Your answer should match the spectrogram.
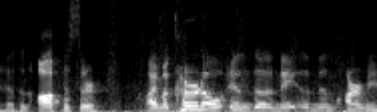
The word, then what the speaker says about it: colonel: thought that they said Colonel okay so there's a history with this word it's a military word the spelling is from Italian but the pronunciation is kind of French okay so that's why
